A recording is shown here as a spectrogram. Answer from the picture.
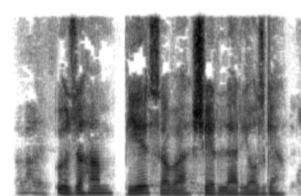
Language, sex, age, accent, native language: Uzbek, male, 18-24, Andijon, Uzbek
